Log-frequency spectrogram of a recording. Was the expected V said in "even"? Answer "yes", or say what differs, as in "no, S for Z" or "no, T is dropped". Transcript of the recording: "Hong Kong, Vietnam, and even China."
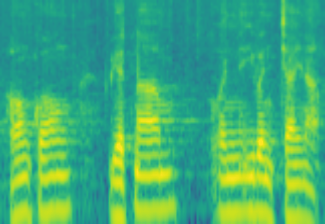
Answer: no, B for V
